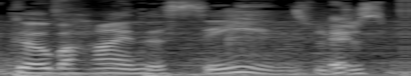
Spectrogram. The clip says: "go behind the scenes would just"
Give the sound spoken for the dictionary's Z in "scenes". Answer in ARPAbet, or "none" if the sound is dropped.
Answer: Z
